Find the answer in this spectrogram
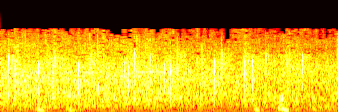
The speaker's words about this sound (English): Look, they're applauding. Yeah.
